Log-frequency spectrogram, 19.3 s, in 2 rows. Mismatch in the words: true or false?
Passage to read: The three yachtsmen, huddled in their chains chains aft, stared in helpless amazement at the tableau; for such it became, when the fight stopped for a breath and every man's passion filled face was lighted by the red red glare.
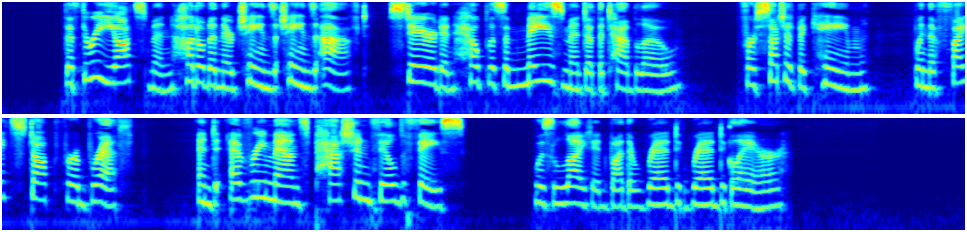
false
